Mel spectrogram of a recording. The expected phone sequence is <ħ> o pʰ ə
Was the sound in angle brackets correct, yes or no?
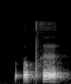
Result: no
